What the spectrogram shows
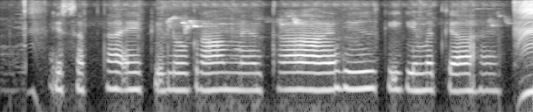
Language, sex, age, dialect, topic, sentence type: Hindi, female, 18-24, Awadhi Bundeli, agriculture, question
